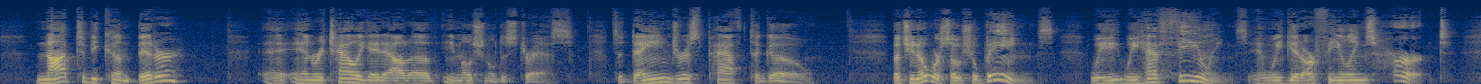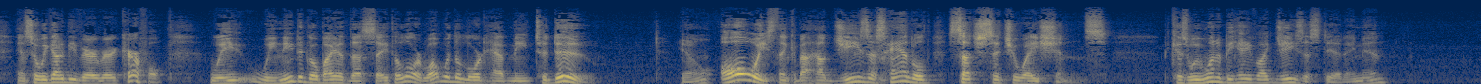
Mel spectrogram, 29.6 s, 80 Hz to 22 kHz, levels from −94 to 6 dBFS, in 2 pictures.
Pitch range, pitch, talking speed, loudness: 125-165 Hz, 140 Hz, 160 wpm, -22 LUFS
